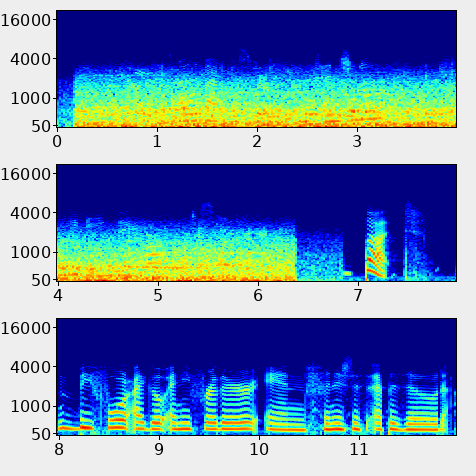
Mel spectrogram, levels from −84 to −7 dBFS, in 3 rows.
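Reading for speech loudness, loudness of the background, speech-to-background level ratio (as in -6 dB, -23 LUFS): -26.5 LUFS, -25.0 LUFS, -1.5 dB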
